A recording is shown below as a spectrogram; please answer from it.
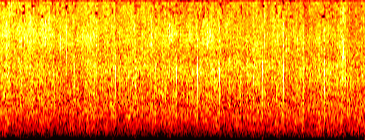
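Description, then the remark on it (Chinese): An audience applauds steadily for several seconds to thank Master Lu Junhong at the close of a question-and-answer session. The applause is a dense wash of many hands clapping at an even, fairly loud level, with no voices over it. “让我们再次用掌声感谢大慈大悲的卢军宏台长。”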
